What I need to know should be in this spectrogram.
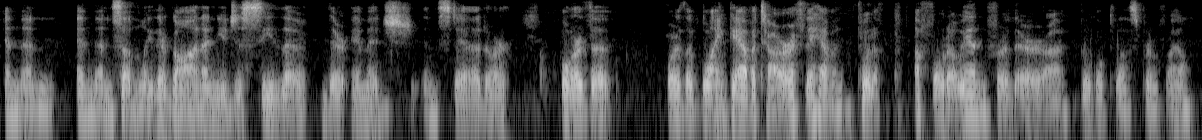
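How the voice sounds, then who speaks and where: A woman hosting a video call, patiently explaining how the software works and thinking aloud as she goes. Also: fairly low pitch, moderate pace, gravelly, breathy edge. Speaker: host. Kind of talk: casual explanatory chat. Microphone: computer mic on a video call. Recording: dull lo-fi online call audio.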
